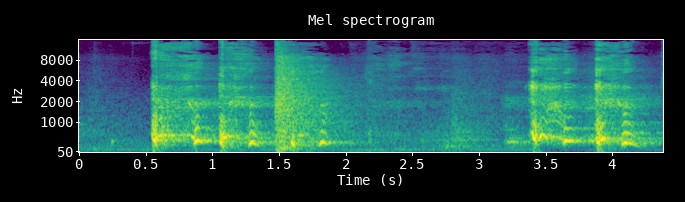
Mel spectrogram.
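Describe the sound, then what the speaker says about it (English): A person coughs repeatedly indoors, a loud close burst of several harsh coughs, a pause, then another cluster of coughs. "I'm coughing, but I don't have corona because it's just a cough."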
